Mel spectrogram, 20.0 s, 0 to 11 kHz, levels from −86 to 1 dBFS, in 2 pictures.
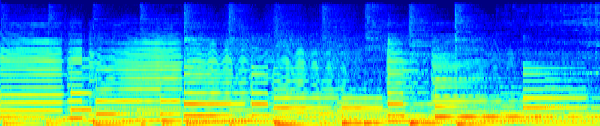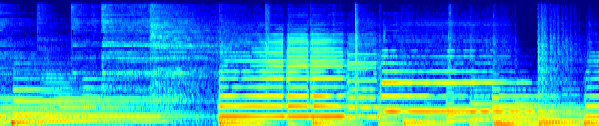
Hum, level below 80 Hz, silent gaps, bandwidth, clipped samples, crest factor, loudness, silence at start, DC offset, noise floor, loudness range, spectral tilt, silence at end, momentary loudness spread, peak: none; -34 dBFS; none; 10 kHz; under 0.1%; 14 dB; -26 LUFS; 0 s; under 0.1%; -48 dBFS; 6 LU; -8 dB/octave; 0 s; 9 LU; -10 dBFS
